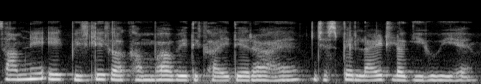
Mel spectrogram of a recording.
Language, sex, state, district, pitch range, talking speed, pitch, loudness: Hindi, female, Jharkhand, Deoghar, 195-220 Hz, 185 wpm, 205 Hz, -14 LUFS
